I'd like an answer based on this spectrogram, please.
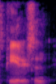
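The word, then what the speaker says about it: Pedersen: Ted Peterson Peterson yeah it's spelled p d ER seen but I'm going to say it's Peterson and uh he will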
